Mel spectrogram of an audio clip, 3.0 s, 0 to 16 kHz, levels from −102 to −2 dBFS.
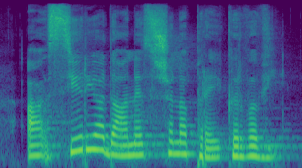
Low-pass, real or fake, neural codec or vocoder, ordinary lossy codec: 14.4 kHz; real; none; AAC, 64 kbps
